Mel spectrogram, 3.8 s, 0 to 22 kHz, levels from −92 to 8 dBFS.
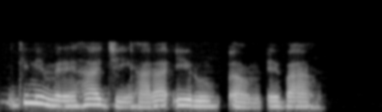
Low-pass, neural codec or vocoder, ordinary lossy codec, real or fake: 5.4 kHz; vocoder, 22.05 kHz, 80 mel bands, WaveNeXt; none; fake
